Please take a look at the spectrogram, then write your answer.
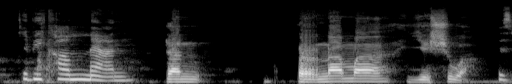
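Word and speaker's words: ישוע: to the left yaitu Yod Shin wau Ayin yang yang diucapkan adalah yesua Andon pronunciation is yesua Mengapa yahwe menjadi manusia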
